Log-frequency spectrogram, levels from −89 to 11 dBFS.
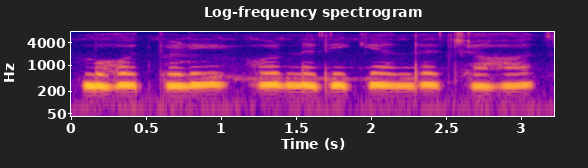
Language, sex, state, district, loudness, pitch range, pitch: Hindi, female, Madhya Pradesh, Bhopal, -12 LUFS, 290-305 Hz, 295 Hz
